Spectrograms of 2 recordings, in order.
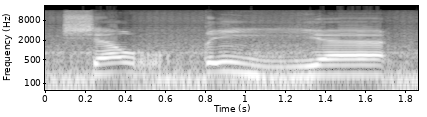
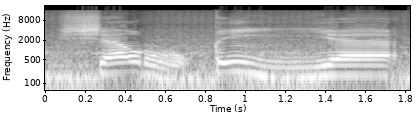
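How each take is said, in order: No difference in how they are said.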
